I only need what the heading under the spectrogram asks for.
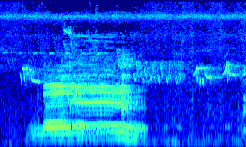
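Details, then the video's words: Tame cattle relaxing in a spacious livestock farm barn: one long, steady, deep moo of about one and a half seconds, rich and even throughout, then softer high faint calls in the quiet barn background. "Calm Cattle Sounds"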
